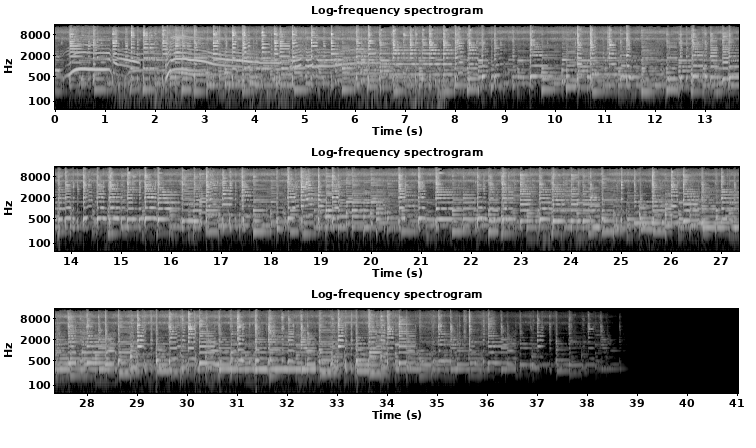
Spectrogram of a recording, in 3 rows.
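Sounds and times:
banjo picking: 0.0 - 38.9.

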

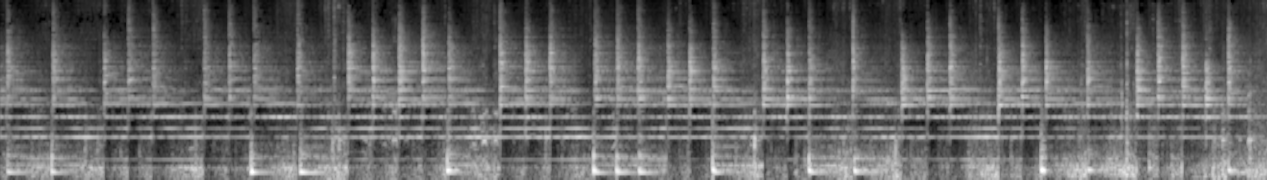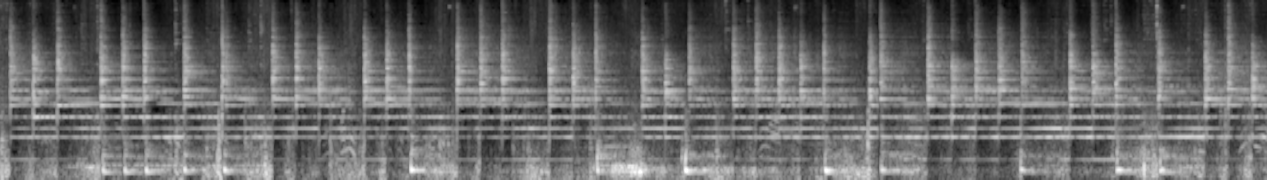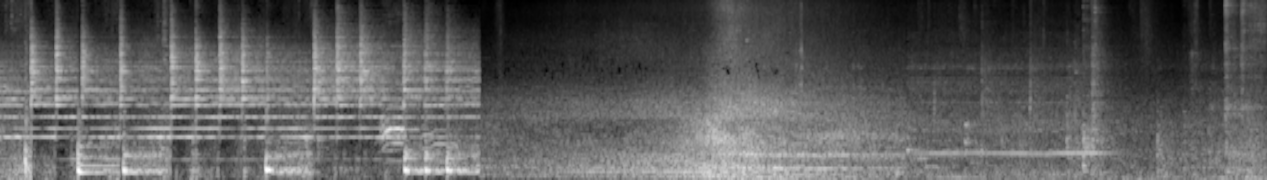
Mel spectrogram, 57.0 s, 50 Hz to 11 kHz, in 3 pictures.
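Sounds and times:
ringing metal percussion strikes: 0.0 - 45.3, 50.0 - 55.0.

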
